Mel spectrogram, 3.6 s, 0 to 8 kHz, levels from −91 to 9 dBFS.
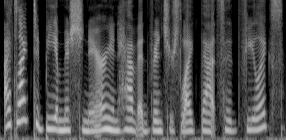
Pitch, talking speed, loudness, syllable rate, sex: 230 Hz, 220 wpm, -21 LUFS, 5.8 syllables/s, female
